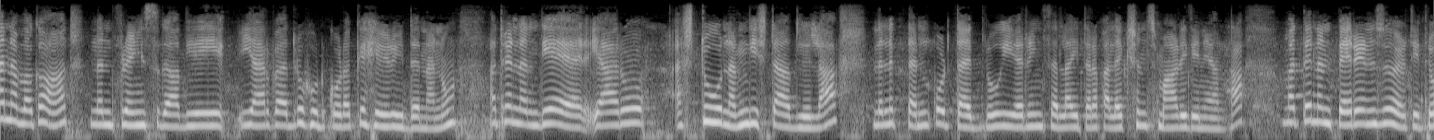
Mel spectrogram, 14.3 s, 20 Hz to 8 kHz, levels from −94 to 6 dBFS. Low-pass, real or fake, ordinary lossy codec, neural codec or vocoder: 7.2 kHz; fake; none; codec, 24 kHz, 0.9 kbps, WavTokenizer, medium speech release version 2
